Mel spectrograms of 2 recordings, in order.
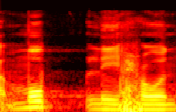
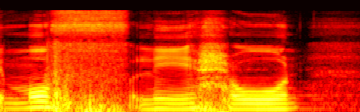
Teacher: Muf, ada fa mati sukun, harus dialirkan nafasnya. Uf, jangan dibaca muplihun tapi muflihun.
